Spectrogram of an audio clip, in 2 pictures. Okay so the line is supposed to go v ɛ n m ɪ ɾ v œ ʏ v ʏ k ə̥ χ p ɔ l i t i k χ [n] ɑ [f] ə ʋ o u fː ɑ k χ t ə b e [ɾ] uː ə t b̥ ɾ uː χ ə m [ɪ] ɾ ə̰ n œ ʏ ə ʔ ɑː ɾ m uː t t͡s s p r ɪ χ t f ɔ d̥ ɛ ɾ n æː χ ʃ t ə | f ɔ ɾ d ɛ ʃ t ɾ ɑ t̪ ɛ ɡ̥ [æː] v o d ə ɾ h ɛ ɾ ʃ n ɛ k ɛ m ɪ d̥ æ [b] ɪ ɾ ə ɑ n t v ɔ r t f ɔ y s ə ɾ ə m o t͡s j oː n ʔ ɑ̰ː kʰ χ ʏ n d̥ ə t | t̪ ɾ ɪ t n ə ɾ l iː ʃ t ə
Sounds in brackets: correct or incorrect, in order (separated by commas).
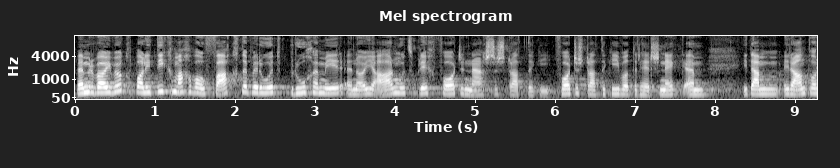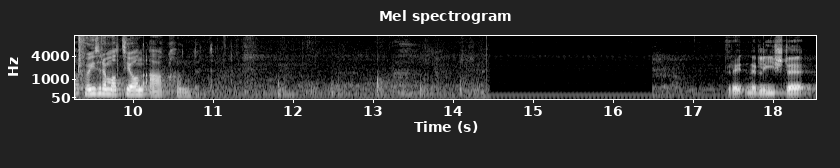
incorrect, incorrect, correct, incorrect, incorrect, incorrect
